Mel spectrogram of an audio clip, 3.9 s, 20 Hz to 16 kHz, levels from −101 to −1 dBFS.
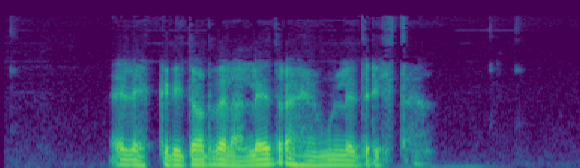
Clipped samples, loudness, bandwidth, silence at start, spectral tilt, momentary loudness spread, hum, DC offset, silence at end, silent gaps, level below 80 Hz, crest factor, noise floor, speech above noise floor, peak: under 0.1%; -24 LUFS; 10 kHz; 0.75 s; -9 dB/octave; 17 LU; none; under 0.1%; 1.05 s; none; -44 dBFS; 20 dB; -72 dBFS; 49 dB; -6 dBFS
